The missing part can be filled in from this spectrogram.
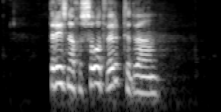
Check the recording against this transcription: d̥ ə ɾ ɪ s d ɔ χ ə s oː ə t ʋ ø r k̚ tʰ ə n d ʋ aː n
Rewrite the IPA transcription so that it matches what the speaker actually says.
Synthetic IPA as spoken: d̥ ə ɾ ɪ s n ɔ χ ə s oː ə t ʋ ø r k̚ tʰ ə d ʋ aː n

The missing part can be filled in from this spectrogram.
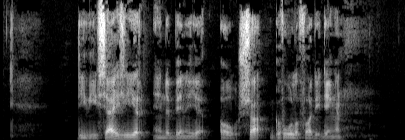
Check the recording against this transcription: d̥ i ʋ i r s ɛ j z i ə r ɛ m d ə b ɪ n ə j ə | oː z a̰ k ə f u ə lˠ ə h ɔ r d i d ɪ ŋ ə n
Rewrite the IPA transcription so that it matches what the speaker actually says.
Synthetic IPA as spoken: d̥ i ʋ i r s ɛ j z i ə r ɛ n d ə b ɪ n ə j ə | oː s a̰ ɡ ə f u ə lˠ ə f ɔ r d i d ɪ ŋ ə n

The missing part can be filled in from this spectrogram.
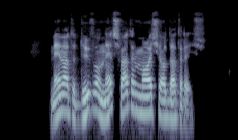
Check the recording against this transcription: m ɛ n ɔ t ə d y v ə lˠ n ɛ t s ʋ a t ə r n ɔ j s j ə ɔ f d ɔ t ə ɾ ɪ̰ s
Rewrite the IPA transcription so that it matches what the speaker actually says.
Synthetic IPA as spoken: m ɛ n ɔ t ə d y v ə lˠ n ɛ t s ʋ a t ə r m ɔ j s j ə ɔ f d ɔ t ə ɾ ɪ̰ s

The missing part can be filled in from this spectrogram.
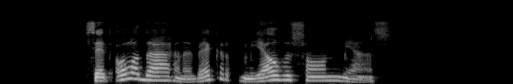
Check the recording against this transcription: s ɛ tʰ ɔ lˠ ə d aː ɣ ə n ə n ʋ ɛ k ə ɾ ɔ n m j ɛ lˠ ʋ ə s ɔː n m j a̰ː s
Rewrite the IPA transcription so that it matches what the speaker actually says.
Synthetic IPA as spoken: s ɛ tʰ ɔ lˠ ə d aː ɣ ə n ə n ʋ ɛ k ə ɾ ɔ m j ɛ lˠ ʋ ə s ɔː n m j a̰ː s

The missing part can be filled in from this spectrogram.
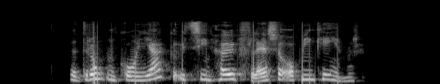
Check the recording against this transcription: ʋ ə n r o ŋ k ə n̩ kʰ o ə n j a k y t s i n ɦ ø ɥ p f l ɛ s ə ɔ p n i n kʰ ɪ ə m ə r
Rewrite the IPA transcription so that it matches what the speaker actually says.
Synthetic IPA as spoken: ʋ ə d r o ŋ k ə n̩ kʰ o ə n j a k y t s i n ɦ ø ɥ p f l ɛ s ə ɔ p m i n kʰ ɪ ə m ə r

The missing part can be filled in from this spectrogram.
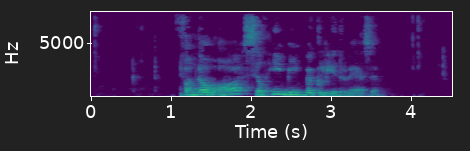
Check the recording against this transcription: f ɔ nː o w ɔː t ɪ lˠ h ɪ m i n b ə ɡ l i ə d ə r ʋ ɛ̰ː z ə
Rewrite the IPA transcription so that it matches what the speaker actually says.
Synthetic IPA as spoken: f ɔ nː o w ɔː s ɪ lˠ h i m i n b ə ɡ l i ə d ə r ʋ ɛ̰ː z ə

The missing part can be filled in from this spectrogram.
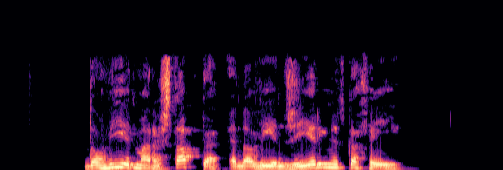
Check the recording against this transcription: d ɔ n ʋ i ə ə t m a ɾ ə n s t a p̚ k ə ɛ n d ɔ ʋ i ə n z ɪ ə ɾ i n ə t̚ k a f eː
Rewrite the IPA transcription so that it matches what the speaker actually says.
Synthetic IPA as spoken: d ɔ n ʋ i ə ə t m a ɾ ə n s t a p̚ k ə ɛ n d ɔ ʋ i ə n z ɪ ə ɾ i n ə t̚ k a f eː

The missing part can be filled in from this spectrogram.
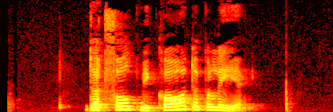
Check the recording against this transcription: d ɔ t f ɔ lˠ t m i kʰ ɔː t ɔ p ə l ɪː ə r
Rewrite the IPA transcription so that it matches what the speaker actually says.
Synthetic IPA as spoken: d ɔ t f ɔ lˠ t m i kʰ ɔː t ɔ p ə l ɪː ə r

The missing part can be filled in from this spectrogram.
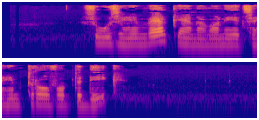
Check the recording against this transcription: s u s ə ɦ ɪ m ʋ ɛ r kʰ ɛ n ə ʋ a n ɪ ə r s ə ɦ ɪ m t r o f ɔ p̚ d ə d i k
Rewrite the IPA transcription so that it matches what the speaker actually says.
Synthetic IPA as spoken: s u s ə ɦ ɪ m ʋ ɛ r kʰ ɛ n ə ʋ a n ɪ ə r s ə ɦ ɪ m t r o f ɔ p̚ d ə d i k

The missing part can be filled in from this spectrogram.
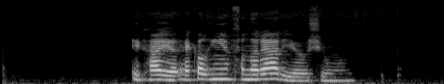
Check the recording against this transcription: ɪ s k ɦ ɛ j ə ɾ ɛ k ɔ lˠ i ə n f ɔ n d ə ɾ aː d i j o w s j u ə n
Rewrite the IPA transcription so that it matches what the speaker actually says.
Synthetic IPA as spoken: ɪ k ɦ a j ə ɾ ɛ k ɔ lˠ i ə n f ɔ n d ə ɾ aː d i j o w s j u ə n

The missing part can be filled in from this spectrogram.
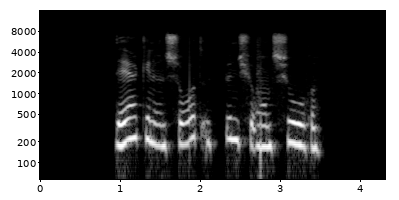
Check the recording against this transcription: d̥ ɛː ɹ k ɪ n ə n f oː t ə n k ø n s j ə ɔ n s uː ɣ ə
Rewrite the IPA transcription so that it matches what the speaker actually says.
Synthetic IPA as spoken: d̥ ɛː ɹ k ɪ n ə n s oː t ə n p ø n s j ə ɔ n s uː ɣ ə

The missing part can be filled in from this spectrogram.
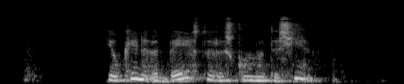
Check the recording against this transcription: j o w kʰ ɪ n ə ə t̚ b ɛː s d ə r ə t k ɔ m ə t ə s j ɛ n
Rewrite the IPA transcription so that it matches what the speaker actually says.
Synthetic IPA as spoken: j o w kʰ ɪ n ə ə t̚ b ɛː s t ə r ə s k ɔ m ə t ə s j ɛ n

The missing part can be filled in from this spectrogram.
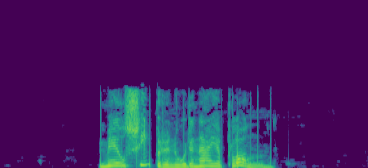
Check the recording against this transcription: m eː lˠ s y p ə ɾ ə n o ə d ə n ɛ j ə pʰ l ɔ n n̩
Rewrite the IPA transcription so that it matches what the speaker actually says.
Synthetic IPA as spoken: m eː lˠ s i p ə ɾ ə n u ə d ə n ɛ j ə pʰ l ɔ n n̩

